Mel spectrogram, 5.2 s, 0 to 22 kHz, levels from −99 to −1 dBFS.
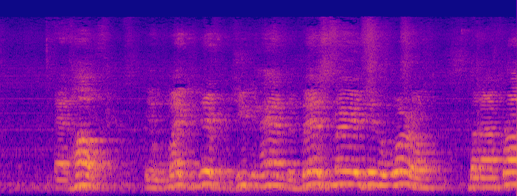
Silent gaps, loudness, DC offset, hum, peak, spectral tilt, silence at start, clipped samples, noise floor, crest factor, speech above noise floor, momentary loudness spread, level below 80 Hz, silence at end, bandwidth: none; -29 LUFS; under 0.1%; none; -12 dBFS; -5.5 dB/octave; 0.15 s; under 0.1%; -53 dBFS; 16 dB; 25 dB; 15 LU; -84 dBFS; 0 s; 15.5 kHz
